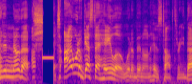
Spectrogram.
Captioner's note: beep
